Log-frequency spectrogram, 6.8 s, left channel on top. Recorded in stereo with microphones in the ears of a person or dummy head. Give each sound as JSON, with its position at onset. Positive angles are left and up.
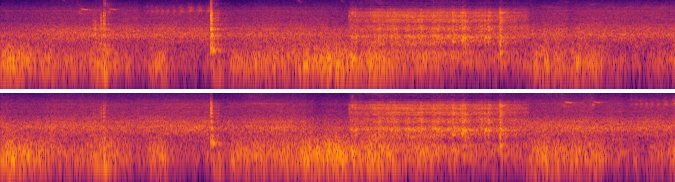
{"t": 0.9, "sound": "a cupboard door", "side_deg": 55}
{"t": 3.5, "sound": "a sliding door", "side_deg": 5}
